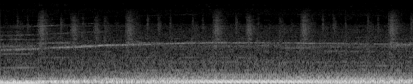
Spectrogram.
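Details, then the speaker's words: Supercharged Coyote 5.0 V8 Mustang, first start after engine teardown and supercharger kit install: clear high supercharger whine rising gently in pitch over a deep, lumpy V8 rumble; normal, healthy supercharger whine. "hear that whine. I can hear that supercharger whine."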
